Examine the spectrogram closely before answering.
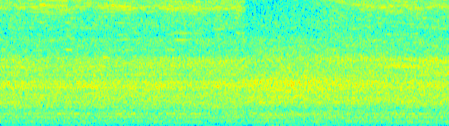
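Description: Angle grinder running, its disc grinding the steel edge of a rotary lawnmower blade to take out a nick. The steady whine and grinding hold throughout.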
